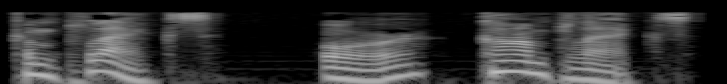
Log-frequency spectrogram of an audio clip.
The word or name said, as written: complexness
